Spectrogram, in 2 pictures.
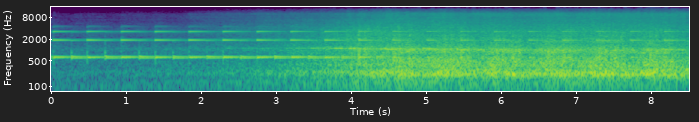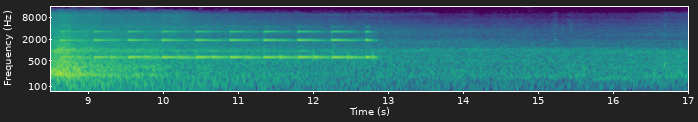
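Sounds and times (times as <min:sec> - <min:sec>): electronic level crossing bell ringing: 0:00.0 - 0:12.9
train rumbling past: 0:00.0 - 0:17.0.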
